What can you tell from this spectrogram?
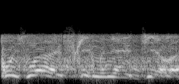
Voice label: dialogs russian; War Thunder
